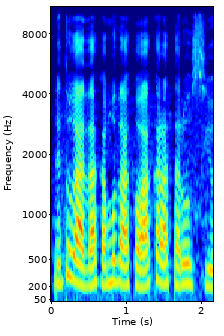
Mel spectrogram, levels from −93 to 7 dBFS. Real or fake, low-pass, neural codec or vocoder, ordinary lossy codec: real; 9.9 kHz; none; none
